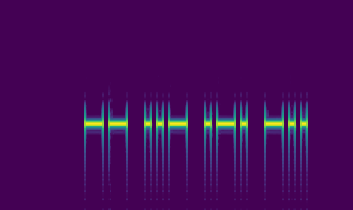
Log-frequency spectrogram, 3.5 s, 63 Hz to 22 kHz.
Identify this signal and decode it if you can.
Morse code, heard as a keyed tone, about 20 wpm, 690 Hz. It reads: MURD
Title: Build A Word - 2 Letters At A Time - 6-Letter Words - 20wpm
